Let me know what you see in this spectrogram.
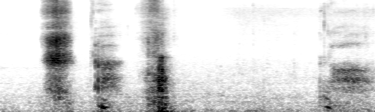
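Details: Woman's sneeze deliberately induced by sniffing chili (mirchi) in a sneezing challenge: sharp inward gasp, one forceful sneeze, then quieter breaths and snorts in a small room.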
